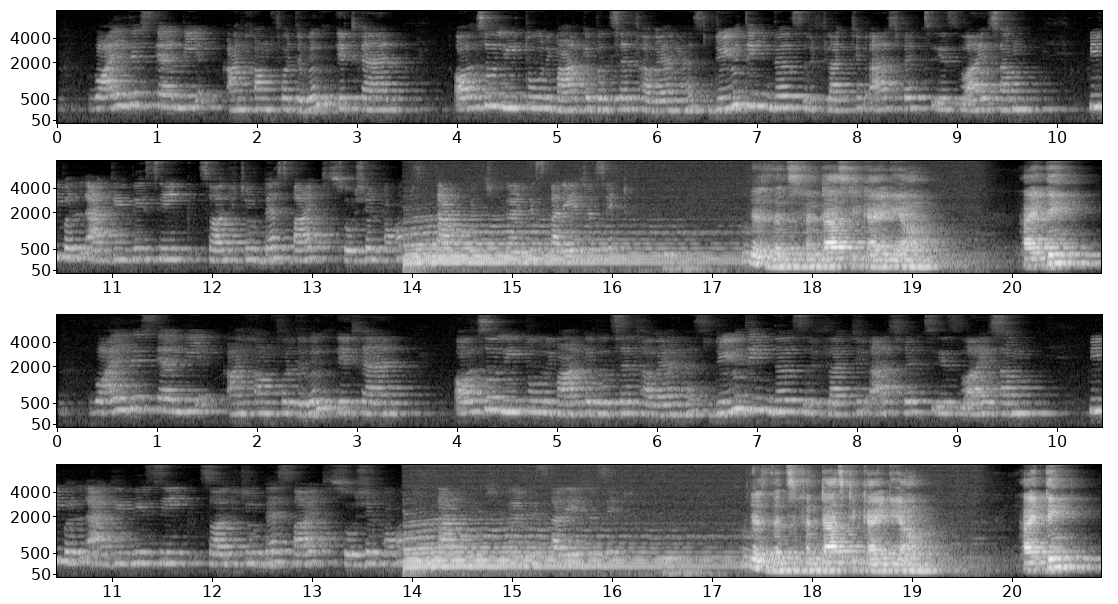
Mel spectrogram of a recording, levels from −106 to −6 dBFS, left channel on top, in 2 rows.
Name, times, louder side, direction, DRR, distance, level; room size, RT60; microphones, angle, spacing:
voice 1, 0.3-3.4 4.0-9.7 10.3-11.7 12.0-16.9, left 1 dB, 60° left, 4.1 m, -35 dB
Guitar, 13.9-19.5, equal, 30° right, 3.3 m, -31 dB
voice 2, 17.3-19.2 20.1-20.7, right 1 dB, 85° right, 2.5 m, -21 dB
20.5 x 10.5 x 3.1 m
head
